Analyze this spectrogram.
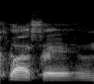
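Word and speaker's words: Clase: And Cleveland's closer, Claus, is a very, very good Class A, Emmanuel Class A. – Class A. I said it wrong.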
